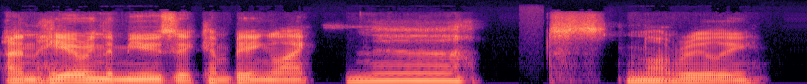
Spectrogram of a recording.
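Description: With a Birmingham accent, a man speaks in a dark, mellow tone with very wide pitch swings, in a dry, close sound with no echo. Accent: Birmingham lilt. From England, Birmingham. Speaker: radio DJ and podcast host. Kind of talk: interview answers, casual chat.

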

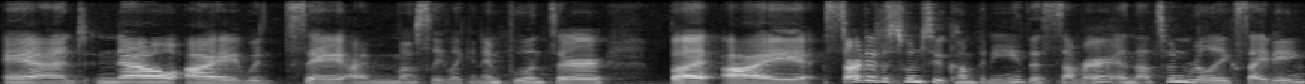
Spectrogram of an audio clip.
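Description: A woman with an American accent has a plain, everyday voice at a medium pitch with ordinary pitch variation. She speaks at a fairly slow pace, and her loudness swings widely. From Arizona. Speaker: influencer and swimsuit business owner. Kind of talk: casual chat.

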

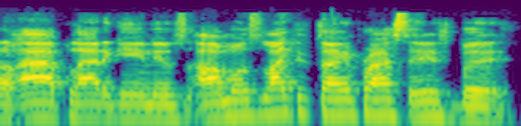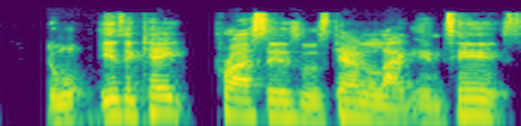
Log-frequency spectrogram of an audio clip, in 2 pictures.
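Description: A man speaks with a Mississippi accent at a moderate pace. His medium pitch keeps a fairly even intonation. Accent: Southern US (Mississippi). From US South, Mississippi Delta. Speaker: cake baker, baking show contestant. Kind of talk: casual interview.

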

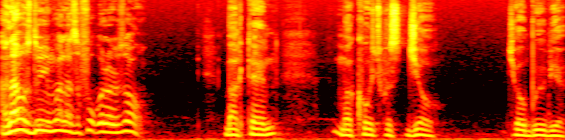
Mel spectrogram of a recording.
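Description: Somewhat breathy and fairly high in pitch, a man talks at a moderate pace with very wide pitch swings and long, frequent pauses. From Africa. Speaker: Muay Thai fighter and coach. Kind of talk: casual chat.

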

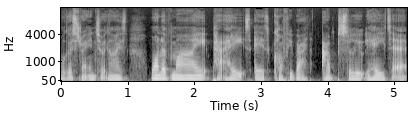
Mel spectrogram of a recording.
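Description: In a very clean recording with a silent background, a woman with a very deep, low pitch speaks in a monotone, flat intonation at a moderate pace. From South Manchester, England.

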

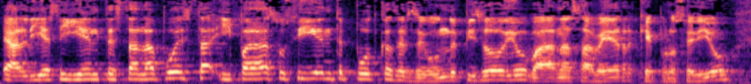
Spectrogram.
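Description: The speech moves at a fairly quick pace with hardly any pauses, lively intonation, and very even loudness. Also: man, high pitch for a man. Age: 20s. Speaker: podcast co-host. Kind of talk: casual chat.

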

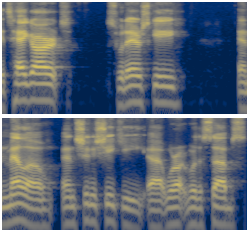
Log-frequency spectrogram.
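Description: With long, frequent pauses, a man speaks at a fairly slow pace in a fairly low, bright, sharp voice with ordinary pitch variation, in a very clean recording with a silent background. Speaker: soccer podcast co-host. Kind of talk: casual chat. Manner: talkative.

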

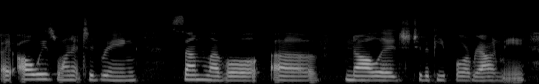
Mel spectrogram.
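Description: A woman with an American accent at a moderate pace, in a dry, close sound with no echo against a quiet background. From Arizona, US (Tucson area). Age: 30s. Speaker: podcast host, creative/photographer. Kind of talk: solo podcast monologue. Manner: casual, with frequent laughs and fillers.

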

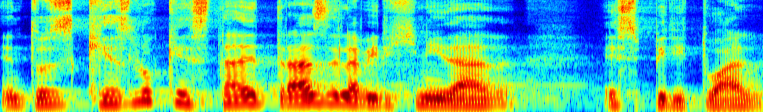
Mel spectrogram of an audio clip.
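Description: Ordinary pitch variation at a fairly slow pace. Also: man. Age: 20s. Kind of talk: casual conversation on faith topics.

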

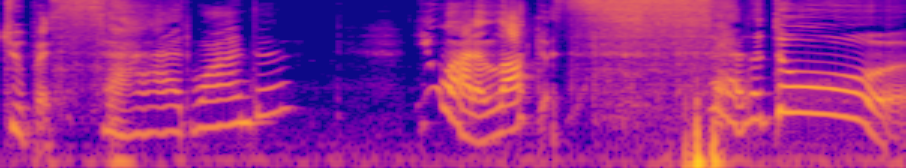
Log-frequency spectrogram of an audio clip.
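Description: A female-sounding put-on character voice, high in pitch, moves at a very slow pace. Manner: sneering, taunting.

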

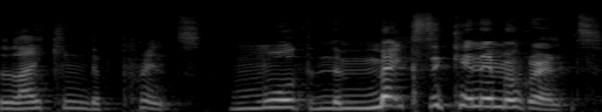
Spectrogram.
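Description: A woman with a London accent speaks at a high pitch. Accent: London accent, non-rhotic. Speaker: podcast co-host. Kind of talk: casual chat. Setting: recorded on camera.

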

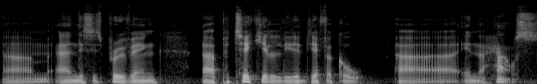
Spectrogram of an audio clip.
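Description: In a very clean recording with a silent background, a man with a British accent speaks at a fairly slow pace in a very deep, low voice with ordinary pitch variation. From UK. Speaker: university professor of political science. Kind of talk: radio interview on politics. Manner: halting, with many fillers.

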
